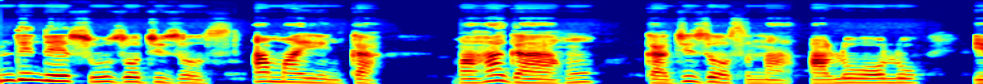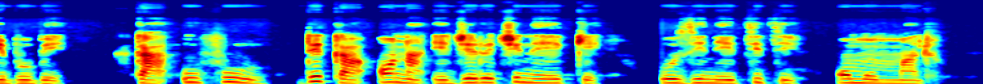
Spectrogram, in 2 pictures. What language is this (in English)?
Igbo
